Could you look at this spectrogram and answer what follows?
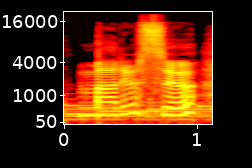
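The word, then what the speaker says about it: マルス: was called Mars though math pronounced in Japanese is marusu so he could be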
